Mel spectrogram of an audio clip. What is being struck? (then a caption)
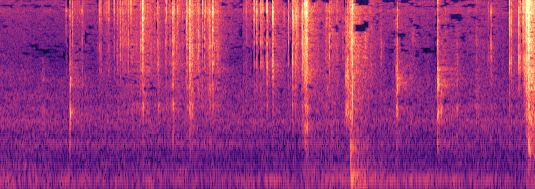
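Bar of soap. An orange bar of soap with a dotted coating and a translucent core is held in hand and carved with a utility knife blade. Quiet, bright scraping and crisp snapping ticks come in short bursts, with a sharper crunch near the end. Each cut dies away almost at once.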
